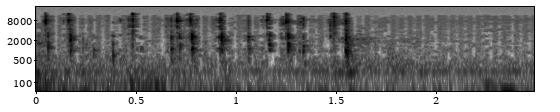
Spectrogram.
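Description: Faint computer keyboard typing: a quick run of light key clicks that stops about a second and a half in.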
